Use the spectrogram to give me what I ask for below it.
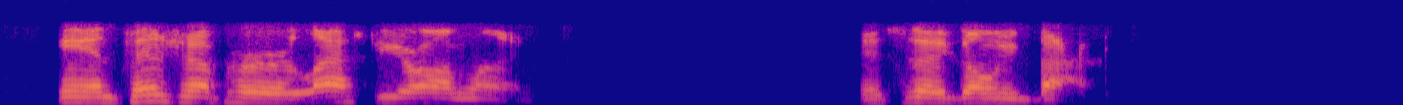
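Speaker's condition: ALS; ALS diagnosed last april, about 18 months ago, fast progressive terminal disease; emotional while speaking, told to take a deep breath; trouble speaking, wife Lori helps with some sentences, still doing pretty good job per host

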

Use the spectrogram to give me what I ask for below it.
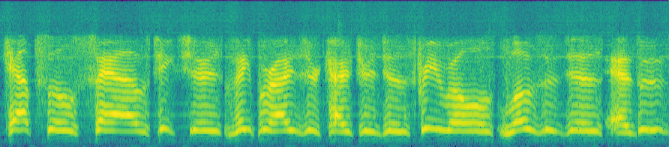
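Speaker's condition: Parkinson's disease; reduced neurotransmitters, possibly genetic and Akron Ohio tire factory water pollution; uses cannabis products with THC and CBD since diagnosis, after Dr. Meshulam's work in Israel; slow or halting, sounds as before to own ear on playback

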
